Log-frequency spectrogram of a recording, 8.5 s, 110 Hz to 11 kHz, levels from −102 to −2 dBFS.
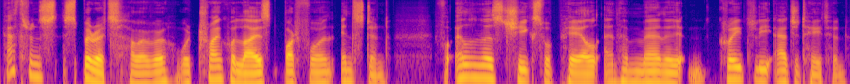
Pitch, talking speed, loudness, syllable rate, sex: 115 Hz, 135 wpm, -20 LUFS, 5.1 syllables/s, male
